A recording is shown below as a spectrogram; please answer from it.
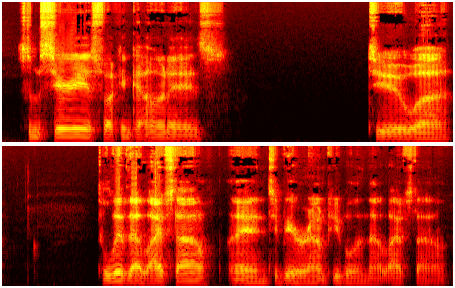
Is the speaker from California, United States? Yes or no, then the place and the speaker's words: yes; East Bay, Bay Area, California, United States; I grew up in the Bay Area in the East Bay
